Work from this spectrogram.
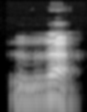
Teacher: ujung lidah di ujung gigi seri atas, mengalir suara, tidak boleh mengalir udara karena dia huruf rakhawah dan jahar.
